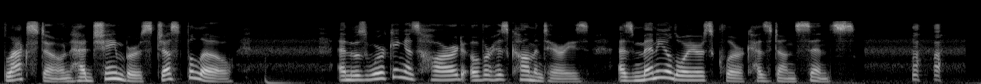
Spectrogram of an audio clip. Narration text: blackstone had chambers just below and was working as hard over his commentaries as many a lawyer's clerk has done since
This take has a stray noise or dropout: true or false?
true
